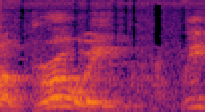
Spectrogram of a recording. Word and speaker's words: bruit: It's called a bruit.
